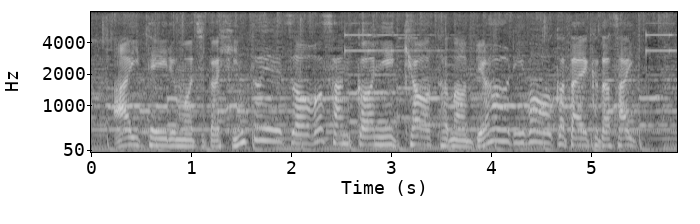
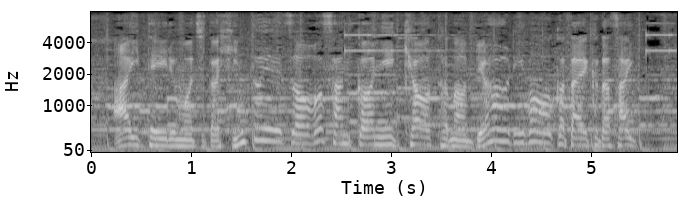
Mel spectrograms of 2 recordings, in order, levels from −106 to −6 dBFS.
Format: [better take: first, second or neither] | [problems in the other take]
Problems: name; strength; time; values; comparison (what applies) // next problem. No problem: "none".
second | background sound (Bathtub (filling or washing)); 19 dB below the speech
